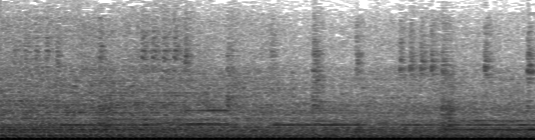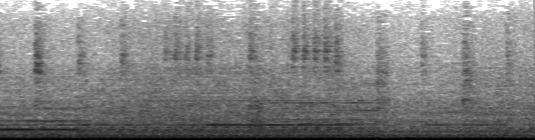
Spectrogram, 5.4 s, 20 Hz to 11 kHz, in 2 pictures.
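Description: The V8 engine of an LS-swapped Nissan S14 drift car runs with a loud, steady drone, holding an even pitch throughout.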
